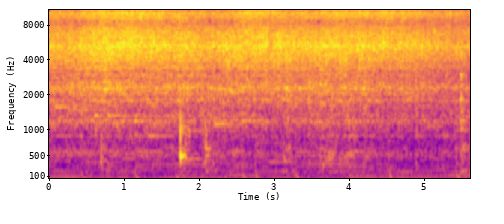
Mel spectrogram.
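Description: Chilli powder and salt masala stirred into broccoli pulao in a hot pan, a steady sizzle with soft scraping and occasional spoon knocks, close and continuous without talk.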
